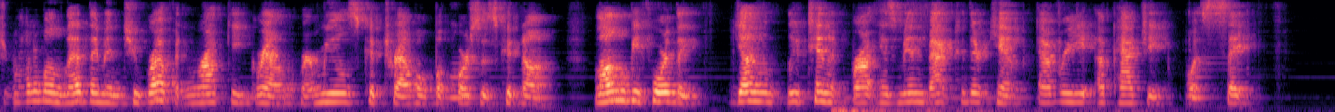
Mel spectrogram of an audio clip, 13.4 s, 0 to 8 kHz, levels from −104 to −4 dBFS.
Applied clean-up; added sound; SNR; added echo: neural mask model DeepFilterNet 3.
